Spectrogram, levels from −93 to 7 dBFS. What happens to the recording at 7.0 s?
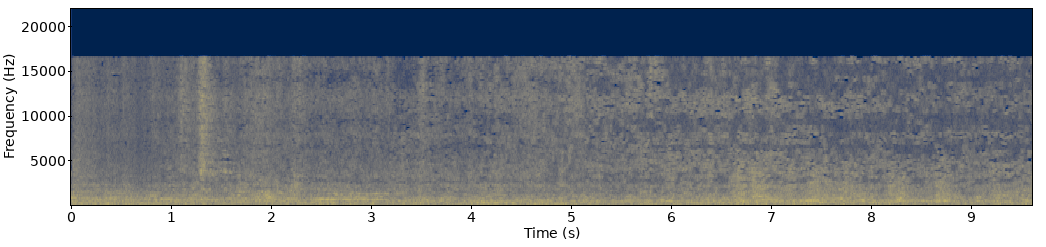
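At 7.0 s the sound carries generation loss, which runs through the whole clip rather than starting there. It is smeared and hollow, with a swirly texture, blurred attacks, and nothing above 16.6 kHz. The likely cause is repeated lossy encoding, about ten passes of AAC-LC at roughly 64 to 82 kbit/s. Each pass re-quantised the audio on a shifted frame grid, so noise and spectral holes built up beyond what one encode at that rate would leave.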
